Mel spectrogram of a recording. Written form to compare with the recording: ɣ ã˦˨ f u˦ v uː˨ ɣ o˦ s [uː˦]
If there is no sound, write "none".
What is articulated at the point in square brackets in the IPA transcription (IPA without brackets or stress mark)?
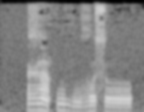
oː˦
